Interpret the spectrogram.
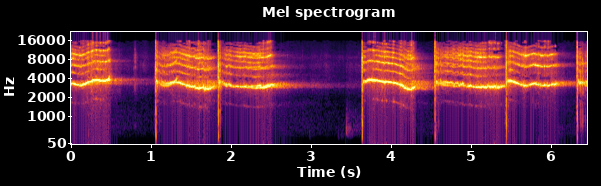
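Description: Whistling fireworks going off one after another: about five shots, each a sharp crack followed by a loud, high, wavering whistle lasting about a second, with a pause of around a second near the middle.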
